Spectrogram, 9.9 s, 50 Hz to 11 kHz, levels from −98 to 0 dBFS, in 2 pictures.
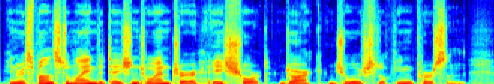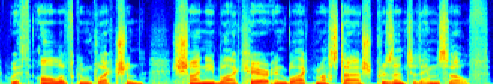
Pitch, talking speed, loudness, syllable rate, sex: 100 Hz, 145 wpm, -17 LUFS, 4.9 syllables/s, male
